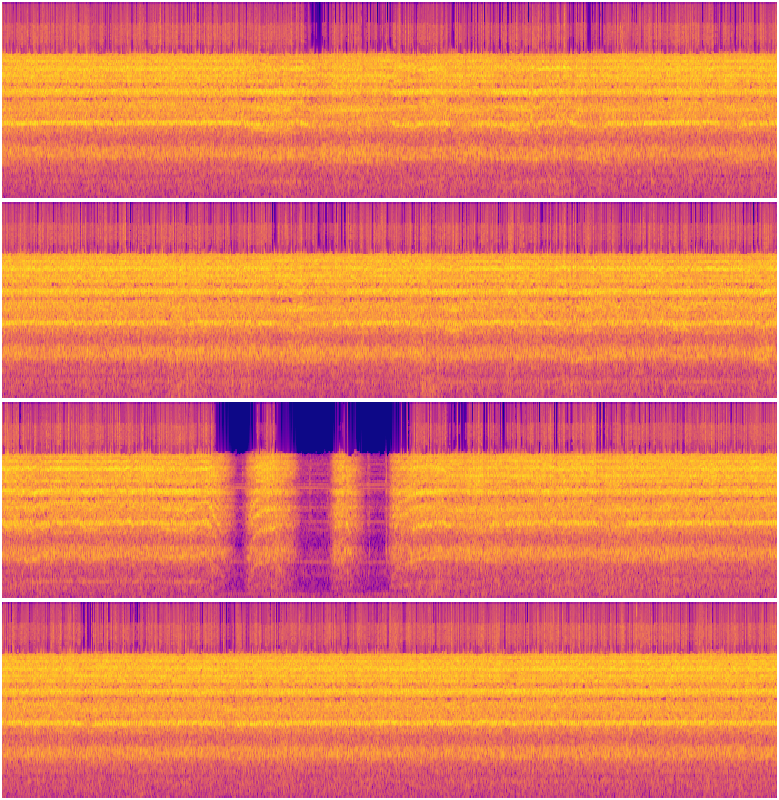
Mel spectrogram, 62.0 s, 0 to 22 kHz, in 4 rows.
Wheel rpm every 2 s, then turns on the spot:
230, 230, 230, 220, 220, 220, 230, 230, 230, 230, 230, 230, 220, 230, 230, 230, 220, 200, 60, 70, 220, 230, 230, 230, 230, 230, 230, 230, 230, 230, 230.
none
